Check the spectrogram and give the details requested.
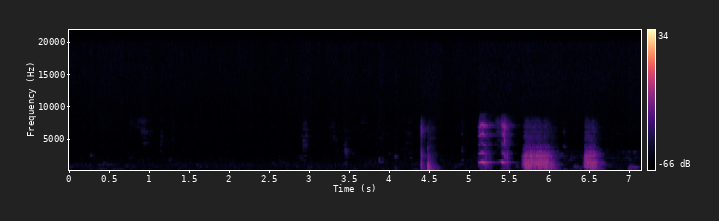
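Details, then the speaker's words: Anesthetized female dog after ketamine induction, on isoflurane 2%: Doppler probe on a shaved, gelled back leg gives rhythmic whooshing pulse sounds, heart rate about 88 beats per minute. "And you can hear her heart rate through the Doppler."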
